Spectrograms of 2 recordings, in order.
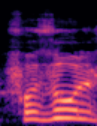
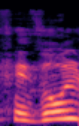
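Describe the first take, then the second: First: The first syllable has an 'a' vowel. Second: The first syllable has an 'i' vowel. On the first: The speaker calls it right. "फजूल सही होता है" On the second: The speaker calls it wrong. "वह गलत होता है"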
